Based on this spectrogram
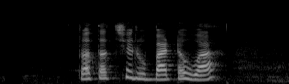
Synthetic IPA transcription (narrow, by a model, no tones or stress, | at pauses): prʌt̪ʌt͡ʃʰeɾup̚baʈɔwa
